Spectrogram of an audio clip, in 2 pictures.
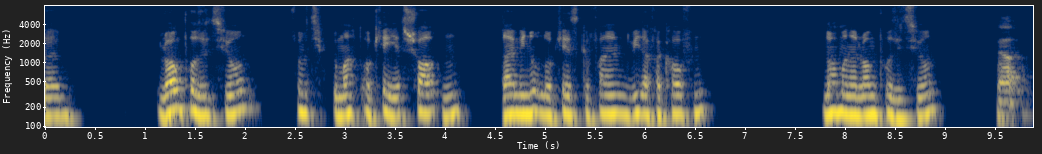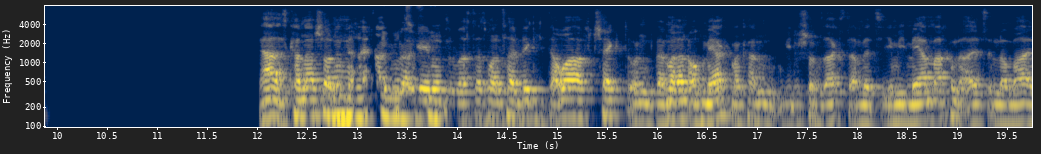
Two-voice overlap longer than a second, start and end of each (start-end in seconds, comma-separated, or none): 12.7-13.9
